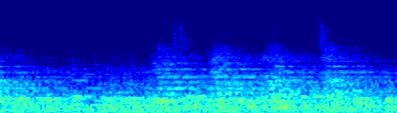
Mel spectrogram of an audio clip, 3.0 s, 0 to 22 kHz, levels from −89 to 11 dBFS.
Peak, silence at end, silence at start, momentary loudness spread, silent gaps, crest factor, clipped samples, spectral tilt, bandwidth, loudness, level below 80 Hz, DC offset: -28 dBFS; 0 s; 0 s; 3 LU; none; 14 dB; under 0.1%; -8.5 dB/octave; 16.5 kHz; -42 LUFS; -56 dBFS; 0.1%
